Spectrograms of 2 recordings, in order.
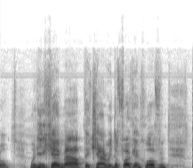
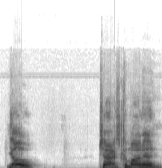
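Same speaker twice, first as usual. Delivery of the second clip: raised, higher-pitched hail; calling out; 7 semitones higher, 4 dB louder, slower than usual. Retold or imitated. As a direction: call a pal over to the car. Driver calls him over from car.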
